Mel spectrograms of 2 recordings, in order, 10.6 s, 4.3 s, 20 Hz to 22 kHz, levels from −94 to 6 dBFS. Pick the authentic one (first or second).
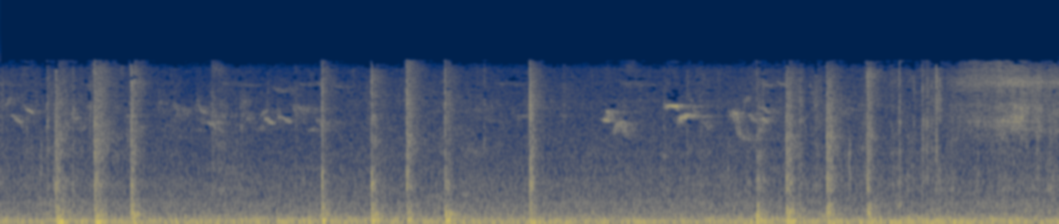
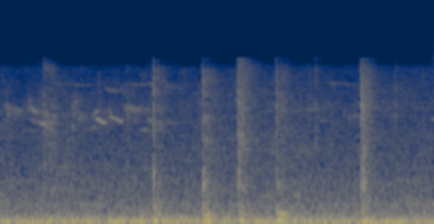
second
